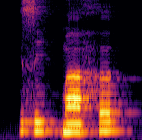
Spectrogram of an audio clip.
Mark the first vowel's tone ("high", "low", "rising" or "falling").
low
